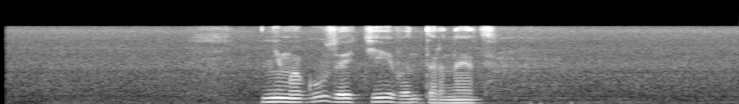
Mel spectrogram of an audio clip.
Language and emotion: Russian, sad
